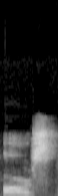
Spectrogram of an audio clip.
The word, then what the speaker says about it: arse: Americans say ass. Now if you're in Britain or if you're in Ireland, they'll say arse, A-R-S-E.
